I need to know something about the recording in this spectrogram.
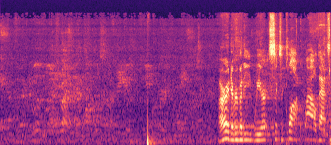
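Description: A crowd murmurs quietly in a large room.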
